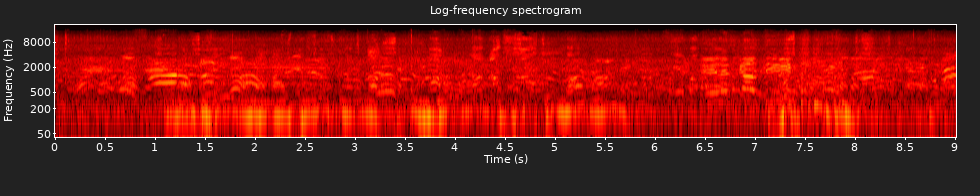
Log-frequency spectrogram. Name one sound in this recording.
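Football players shout to each other across an open field.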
